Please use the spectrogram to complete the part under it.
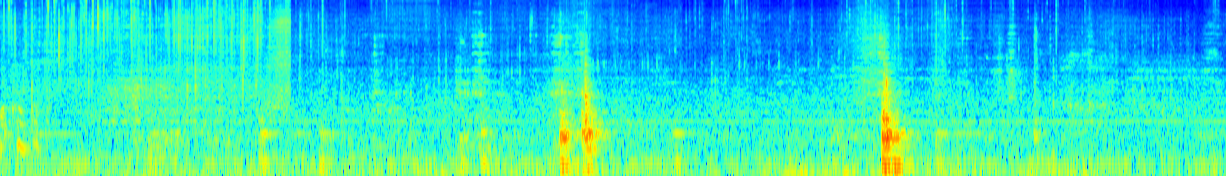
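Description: Eggs sizzle and crackle in a hot frying pan.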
